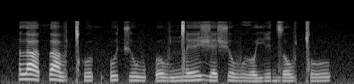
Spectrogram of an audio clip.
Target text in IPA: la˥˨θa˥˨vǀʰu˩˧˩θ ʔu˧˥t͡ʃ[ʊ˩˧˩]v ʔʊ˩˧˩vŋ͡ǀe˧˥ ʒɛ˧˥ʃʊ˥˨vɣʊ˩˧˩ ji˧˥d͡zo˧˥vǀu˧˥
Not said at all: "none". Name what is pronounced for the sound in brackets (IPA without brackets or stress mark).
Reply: u˩˧˩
